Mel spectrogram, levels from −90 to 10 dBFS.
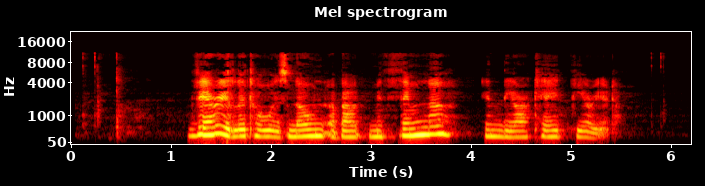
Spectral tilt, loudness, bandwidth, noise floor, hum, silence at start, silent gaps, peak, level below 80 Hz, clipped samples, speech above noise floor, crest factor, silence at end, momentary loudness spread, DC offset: -5 dB/octave; -17 LUFS; 11 kHz; -66 dBFS; none; 1.15 s; none; 0 dBFS; -64 dBFS; under 0.1%; 50 dB; 18 dB; 0.85 s; 16 LU; under 0.1%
